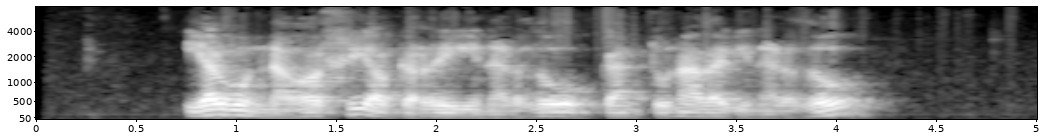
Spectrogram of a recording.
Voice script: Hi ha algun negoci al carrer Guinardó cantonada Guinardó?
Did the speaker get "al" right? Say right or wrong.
right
